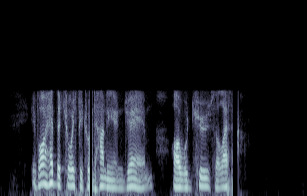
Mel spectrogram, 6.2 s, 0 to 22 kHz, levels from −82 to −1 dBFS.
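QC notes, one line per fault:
1.78–1.84 s, packet loss filled with silence: a 60 ms hole with hard edges where missing packets were replaced by silence, which fits three 20 ms packets.
4.54–4.78 s, packet loss filled with silence: 160 ms of dropouts scattered over 240 ms, the longest 100 ms, chopping the speech with abrupt edges.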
